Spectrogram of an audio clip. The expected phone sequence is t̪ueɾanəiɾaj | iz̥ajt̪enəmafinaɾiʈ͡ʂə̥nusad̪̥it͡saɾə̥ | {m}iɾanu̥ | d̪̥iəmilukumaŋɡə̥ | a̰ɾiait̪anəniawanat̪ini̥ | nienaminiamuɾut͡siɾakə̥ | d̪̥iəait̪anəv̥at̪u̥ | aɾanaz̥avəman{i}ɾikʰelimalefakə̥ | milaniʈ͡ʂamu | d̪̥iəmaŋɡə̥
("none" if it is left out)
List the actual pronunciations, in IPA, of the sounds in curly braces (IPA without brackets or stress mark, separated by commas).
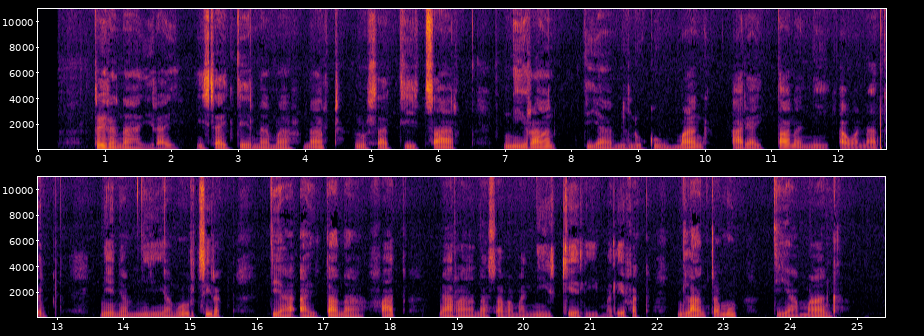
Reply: n, i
